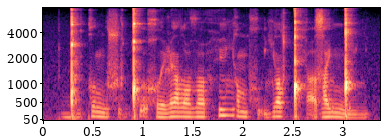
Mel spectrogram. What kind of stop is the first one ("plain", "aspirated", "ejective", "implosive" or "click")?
click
